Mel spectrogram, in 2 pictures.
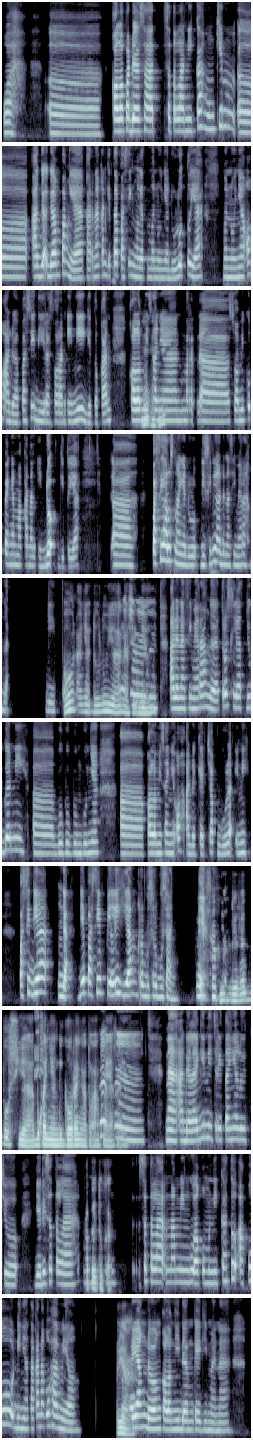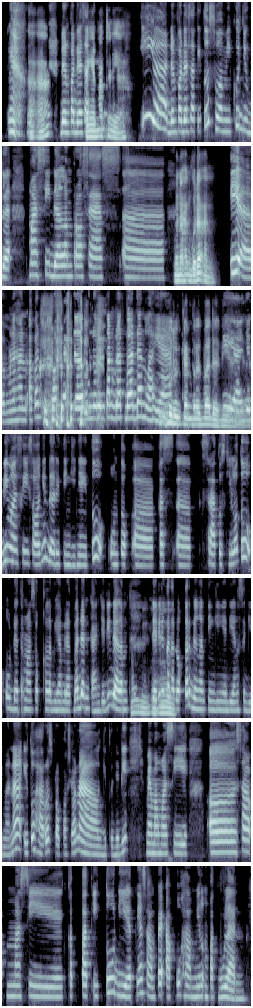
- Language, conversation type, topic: Indonesian, podcast, Bagaimana kamu memilih makanan yang sehat saat makan di luar rumah?
- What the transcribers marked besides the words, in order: laughing while speaking: "gitu"; tapping; laugh; laugh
